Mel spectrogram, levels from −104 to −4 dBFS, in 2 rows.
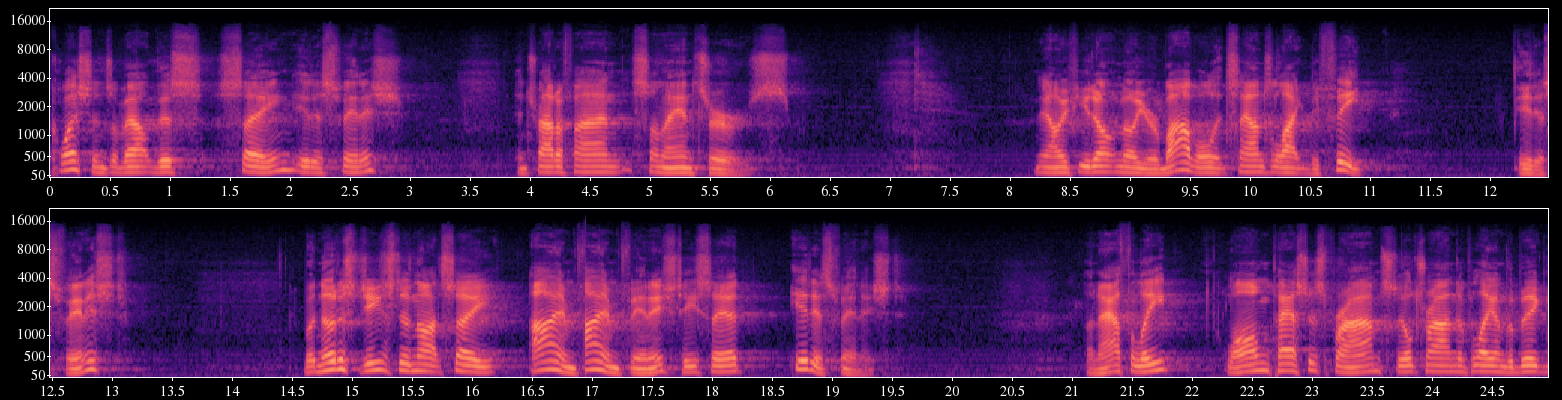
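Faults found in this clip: CD skip at 16.93 s. Quick tick, then the audio picks up from a different spot, with a very brief mute of a few milliseconds before it. Probable component: disc transport and pickup. The laser got knocked or hit a flaw, lost its track, and landed on another turn of the spiral, so the continuity breaks.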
